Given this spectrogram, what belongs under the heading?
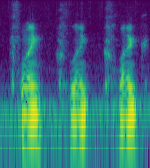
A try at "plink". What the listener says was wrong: Not so clinky. More like plink, plink, plink. Not clank, but plink.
